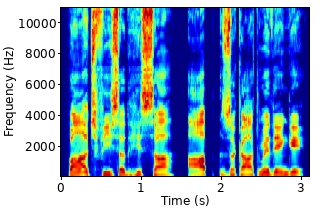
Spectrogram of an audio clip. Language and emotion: Urdu, neutral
